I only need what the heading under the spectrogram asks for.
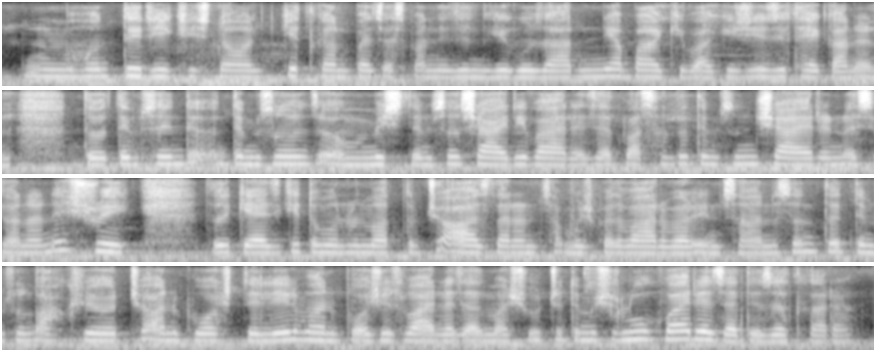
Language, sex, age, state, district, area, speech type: Kashmiri, female, 18-30, Jammu and Kashmir, Baramulla, rural, spontaneous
